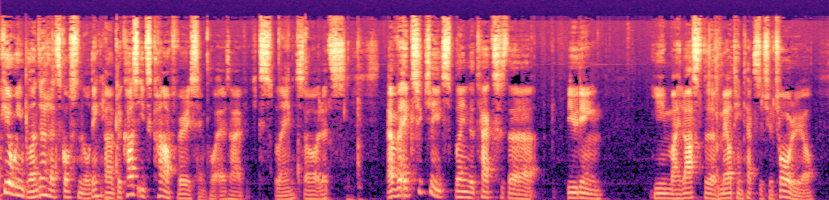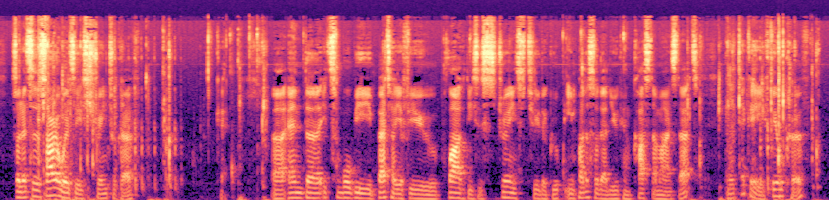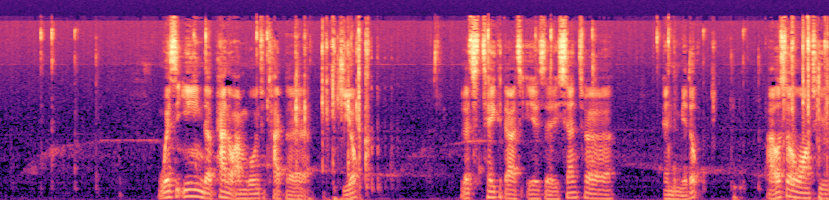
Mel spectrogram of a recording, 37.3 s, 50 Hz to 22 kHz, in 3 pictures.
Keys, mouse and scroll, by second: 0.8 click, 3.0 shift+a, 4.1-20.2 drag, 25.5 l, 26.6-30.2 middle drag, 30.2-35.4 drag, 35.4-37.3 middle drag.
